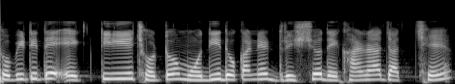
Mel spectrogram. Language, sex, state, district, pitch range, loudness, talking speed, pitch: Bengali, female, West Bengal, Alipurduar, 205-245 Hz, -12 LUFS, 105 wpm, 220 Hz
